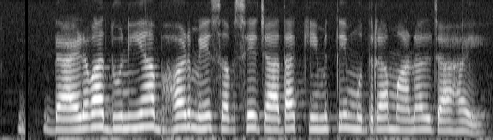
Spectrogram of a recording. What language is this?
Magahi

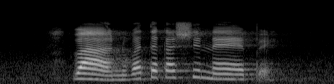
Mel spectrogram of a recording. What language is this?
Tsonga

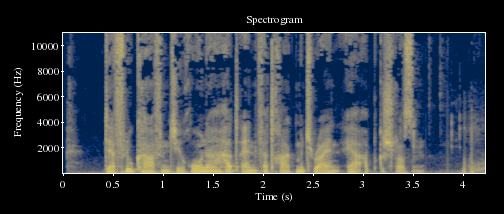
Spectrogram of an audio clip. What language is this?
German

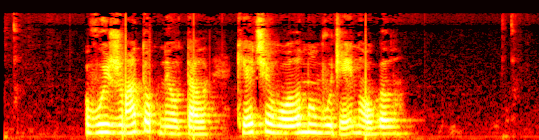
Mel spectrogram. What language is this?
Mari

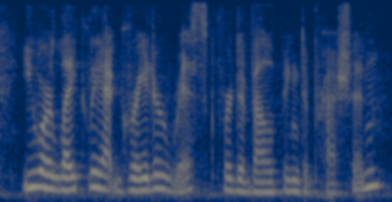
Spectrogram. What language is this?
English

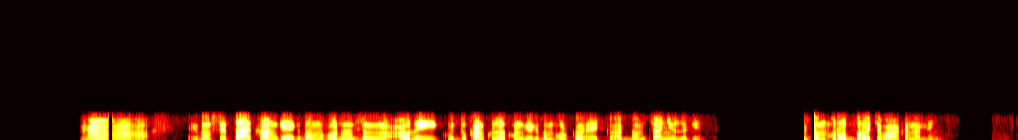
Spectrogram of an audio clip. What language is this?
Santali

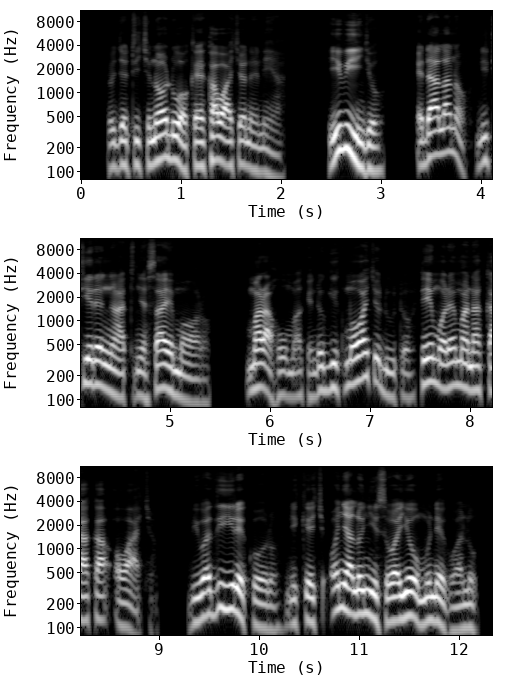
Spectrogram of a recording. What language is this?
Luo (Kenya and Tanzania)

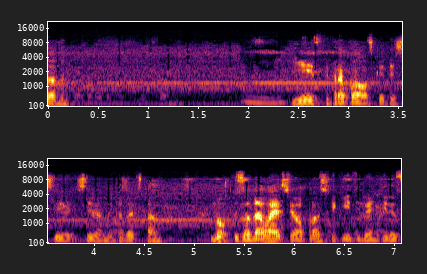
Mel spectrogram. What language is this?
Russian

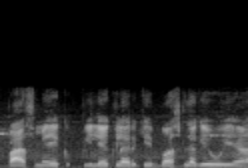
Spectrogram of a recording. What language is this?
Hindi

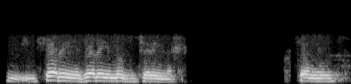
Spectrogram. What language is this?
Tamil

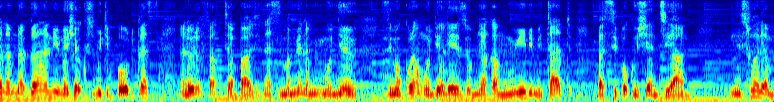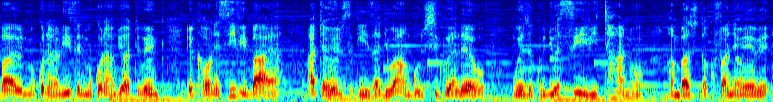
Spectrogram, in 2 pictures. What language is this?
Swahili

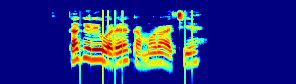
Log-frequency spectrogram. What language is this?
Luo (Kenya and Tanzania)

